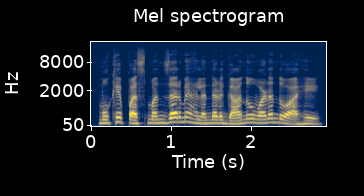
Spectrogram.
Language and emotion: Sindhi, neutral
